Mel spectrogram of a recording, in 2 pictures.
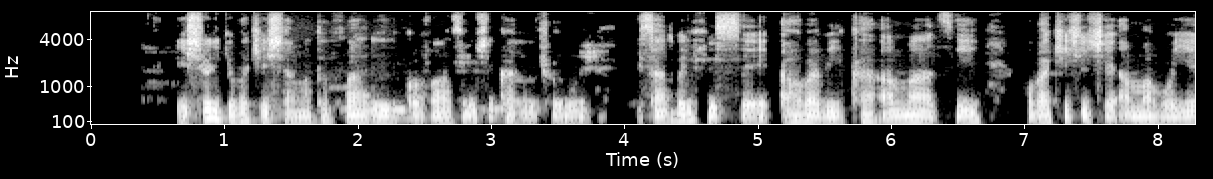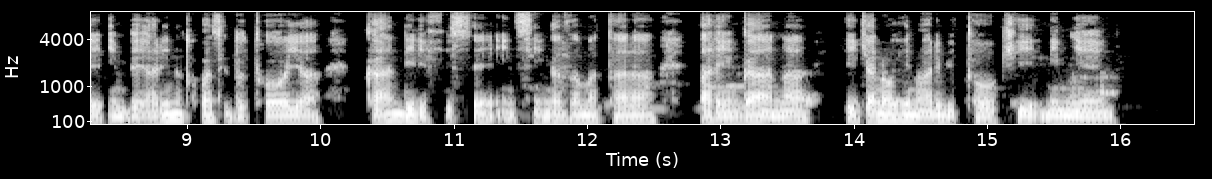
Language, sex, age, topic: Rundi, male, 25-35, education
